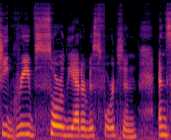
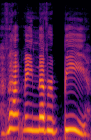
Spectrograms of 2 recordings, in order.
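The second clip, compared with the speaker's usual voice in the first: high, louder lament; young girl's high wail; despairing maiden; 10 semitones higher, 8 dB louder than usual. Acted. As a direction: cry out your hopelessness. Maiden's fearful thought.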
